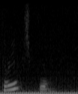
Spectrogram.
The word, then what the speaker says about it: просьба: прикладі представлене слово просьба слово просьба має наголос на першому складі на букві о буква з - це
